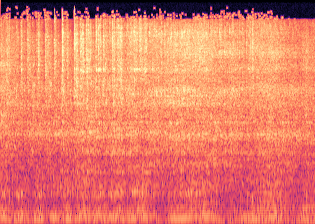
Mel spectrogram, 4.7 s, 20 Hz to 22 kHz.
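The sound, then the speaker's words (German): The engine of a 1960s Italian car idles and revs with a steady mid-to-low rumble. The sound swells gently in loudness a few times, with no voices. “Wie ein solcher guter Sound für ihn klingt, zeigt er mir anhand eines Autos aus den 60er Jahren. Oder wie er sagt, italienisches Kulturgut.”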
